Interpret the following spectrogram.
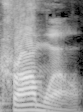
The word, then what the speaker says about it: Cromwell: dad it is James cromwell's dad John Cromwell was an actor and director I did look him up I just I thought it was chomel but I didn't want to say it wrong he's funny in this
